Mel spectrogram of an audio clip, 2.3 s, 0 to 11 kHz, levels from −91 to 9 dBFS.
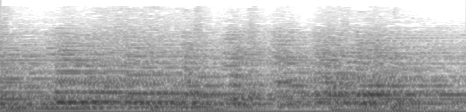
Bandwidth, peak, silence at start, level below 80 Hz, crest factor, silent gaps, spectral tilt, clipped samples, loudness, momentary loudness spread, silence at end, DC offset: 8.4 kHz; -12 dBFS; 0 s; -42 dBFS; 14 dB; none; -8.5 dB/octave; under 0.1%; -25 LUFS; 5 LU; 0 s; 1%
